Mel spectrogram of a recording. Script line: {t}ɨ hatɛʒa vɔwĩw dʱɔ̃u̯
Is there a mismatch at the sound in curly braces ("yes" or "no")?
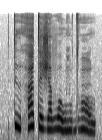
no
